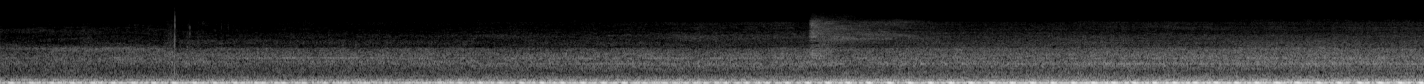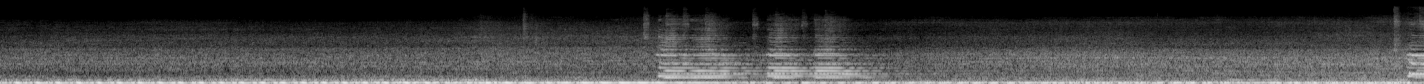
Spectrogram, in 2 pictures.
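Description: CSX freight train's diesel locomotives approaching slowly, their low engine rumble growing louder. The locomotive's air horn sounds a chord in two short blasts about three-quarters of the way through, and starts another right at the end.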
